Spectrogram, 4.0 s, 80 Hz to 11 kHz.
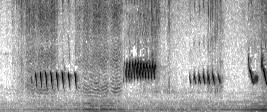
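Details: Early-morning bumblebees bathing in pollen inside poppy blossoms before sunrise, 2019; a continuous low buzzing drone runs throughout while songbirds add quick high twittering trills.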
